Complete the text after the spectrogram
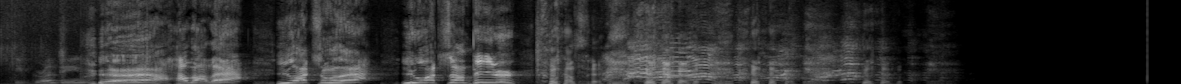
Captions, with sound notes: - Keep grunting. - How about that? You want some of that? You want some Peter? [Laughter]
